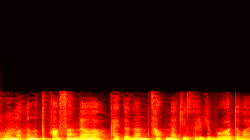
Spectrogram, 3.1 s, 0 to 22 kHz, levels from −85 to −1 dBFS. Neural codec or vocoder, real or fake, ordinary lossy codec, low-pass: codec, 16 kHz, 0.5 kbps, FunCodec, trained on Chinese and English, 25 frames a second; fake; none; none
